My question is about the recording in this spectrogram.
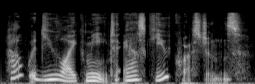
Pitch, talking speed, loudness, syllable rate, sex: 220 Hz, 210 wpm, -16 LUFS, 4.2 syllables/s, female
